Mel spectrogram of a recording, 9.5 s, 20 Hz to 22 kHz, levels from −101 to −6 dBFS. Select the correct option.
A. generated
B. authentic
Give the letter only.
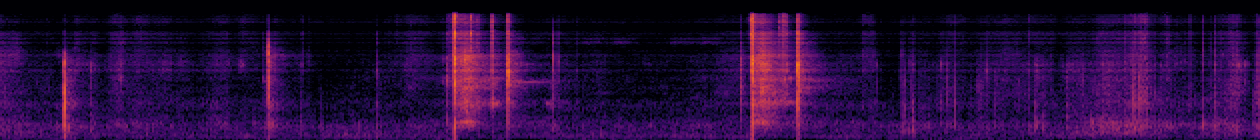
A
